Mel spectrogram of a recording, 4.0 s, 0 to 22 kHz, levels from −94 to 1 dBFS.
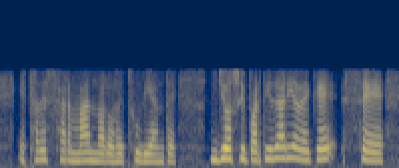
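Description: Nothing goes wrong here: the speech comes over a G.711 telephone line, so the sound simply stops at about 3.8 kHz, which is just how that phone coding works.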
